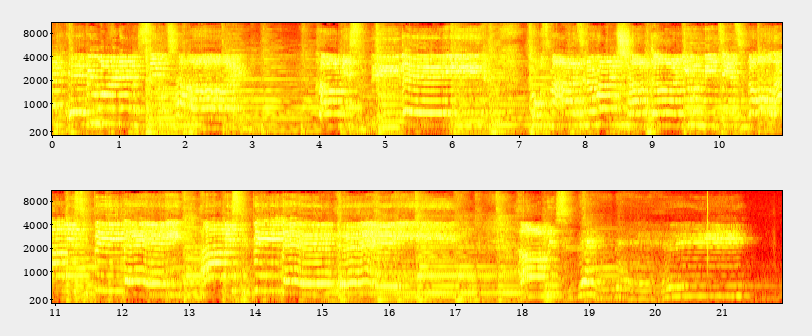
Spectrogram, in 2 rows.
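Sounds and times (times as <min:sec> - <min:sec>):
woman singing country song: 0:00.0 - 0:21.6
strummed acoustic guitar: 0:00.0 - 0:21.8.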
